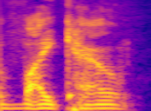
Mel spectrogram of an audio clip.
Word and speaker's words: viscount: a viscount under the Poyean constitution. – That's how that's pronounced. Yes. I've only seen that word written down.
